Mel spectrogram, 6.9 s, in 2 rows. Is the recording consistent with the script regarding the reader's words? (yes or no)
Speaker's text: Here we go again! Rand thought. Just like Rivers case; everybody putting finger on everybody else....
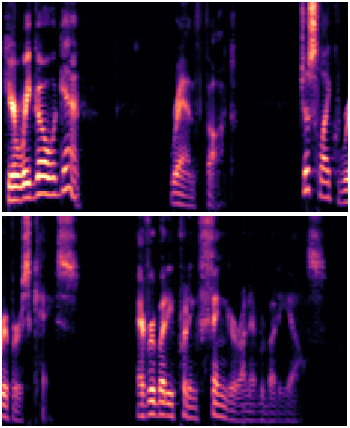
yes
